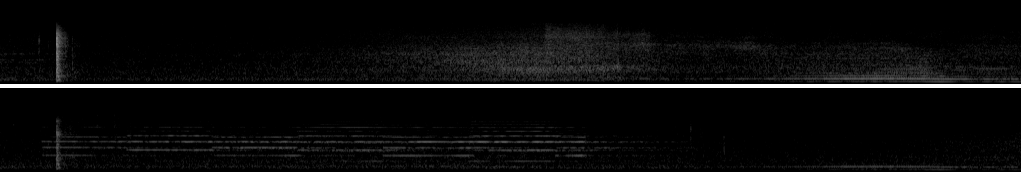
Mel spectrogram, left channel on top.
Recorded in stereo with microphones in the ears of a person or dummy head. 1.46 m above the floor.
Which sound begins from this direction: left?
A cupboard door, at 0.6 s.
